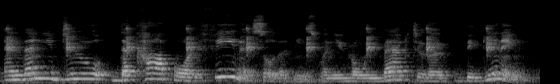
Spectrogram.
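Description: A woman's voice: on the low side, expressive, a little slow, gravelly, noisy background. A woman in her thirties teaching piano in a casual, chatty way, thinking aloud with fillers. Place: studio room with a grand piano. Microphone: distant camera mic. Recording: roomy, distant mic with piano.

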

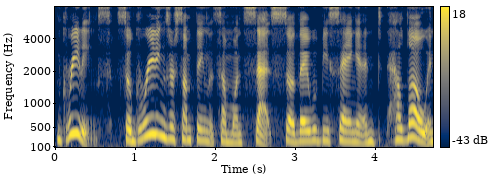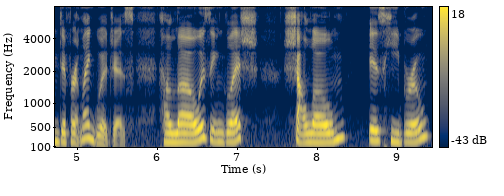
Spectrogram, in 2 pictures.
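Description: A woman's voice: mid-range voice, no room sound, clean studio sound. A woman in her thirties, a teacher reading a picture book aloud to young children on a headset mic and stopping to explain things in simple words. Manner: animated and expressive, explaining slowly to young kids. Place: small home studio with a classroom wall behind her.

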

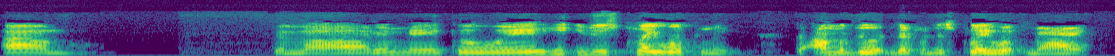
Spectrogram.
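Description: High-pitched young American man, effusive, colloquial, repetitive, casual livestream chat, close phone mic. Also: a little fast, breathy edge, phone-quality sound. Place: indoor room, live video stream. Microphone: phone held close.

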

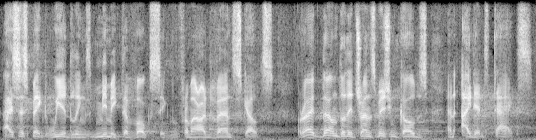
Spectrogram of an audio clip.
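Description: An actor playing a grim, distrustful battle-scarred space warrior in an audio drama, with a husky voice and a terse, stubborn manner. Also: male voice, sits low, moderate pace, fairly bright tone, full character voice. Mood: suspicious, grim. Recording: long hall-like reverb.

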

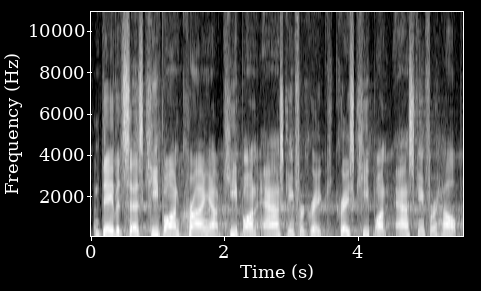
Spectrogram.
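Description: A man's voice: on the high side, a little slow, fairly bright tone. A man in his sixties giving an earnest, conversational sermon in a large church sanctuary, moving around the stage as he preaches. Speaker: guest preacher. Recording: long reverb of a large church hall.

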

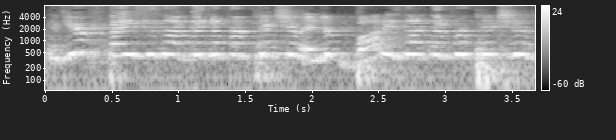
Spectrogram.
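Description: A woman's voice: very high-pitched, flat delivery, fast talker. A woman in her forties doing a live stand-up comedy routine as a playful storyteller, recorded from a distance on a club stage. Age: 40s. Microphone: handheld mic, captured by far camera. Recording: distant, echoey club recording with audience noise. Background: audience crowd noise and laughter.

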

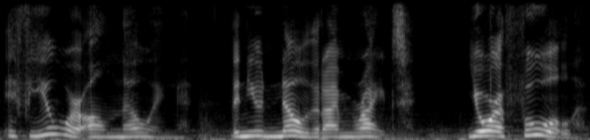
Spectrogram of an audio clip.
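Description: A woman voicing a defiant male vampire duke in chains, shouting scornfully at his captors in an audiobook. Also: a little high, moderate pace, soft background music, close to an everyday voice. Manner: loud, shouting, scornful laughter.

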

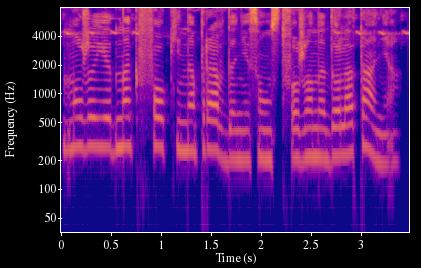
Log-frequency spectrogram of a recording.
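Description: A woman's voice: on the high side, measured pace, mellow, close to an everyday voice. A woman voicing a small, young female seal in a children's bedtime story, dreamy, timid and easily discouraged. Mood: resigned.

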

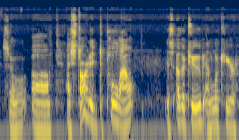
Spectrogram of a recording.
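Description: Husky middle-aged American man. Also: a little high, slow pace. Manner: hesitant, thinking aloud as he works. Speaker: host of a vintage radio repair channel. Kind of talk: casual hands-on repair demonstration. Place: indoor workshop with electronics benches.

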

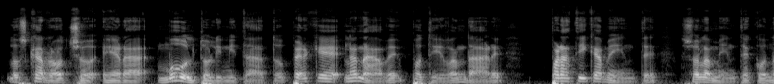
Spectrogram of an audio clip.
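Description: A man with an Italian accent, explaining yacht design in an unhurried, informal voice-over over pictures. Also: low voice. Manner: unhurried and explanatory, addresses viewers with "vedete".

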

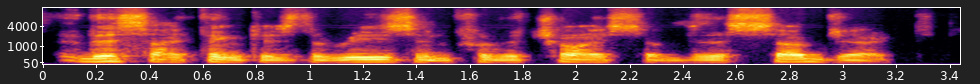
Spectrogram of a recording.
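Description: Older male art historian on a webcam: low and dry, measured, explanatory delivery. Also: a little mellow, slightly rough, dry recording. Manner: measured, explanatory, occasional hesitations. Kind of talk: online gallery talk. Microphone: webcam on video call.

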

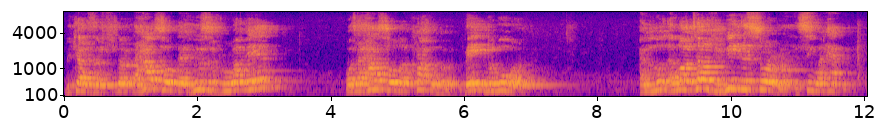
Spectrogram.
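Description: High-pitched American preacher in an echoey hall. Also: male voice, warm tone. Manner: emphatic, repeating phrases, with pauses. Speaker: preacher giving a Friday khutbah. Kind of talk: sermon. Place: indoor prayer hall, at a raised pulpit. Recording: muffled, very echoey hall, far from mic.

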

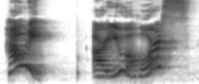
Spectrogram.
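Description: A bright, eager cowboy calls out each greeting high and loud, as a woman puts him on. The voice is sharp and forceful. It rings in a roomy space. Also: huge pitch swings, slow pace, heavily acted. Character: eager cheerful cowboy man. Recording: roomy echo.

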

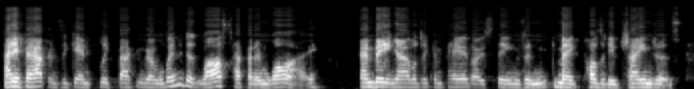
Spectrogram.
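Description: A man guesting on a business interview, talking frankly and casually with many fillers and the odd swear word, his voice going a little hoarse. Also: fairly high pitch, level tone, fairly quick, sharp tone, rough recording. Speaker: guest entrepreneur.

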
